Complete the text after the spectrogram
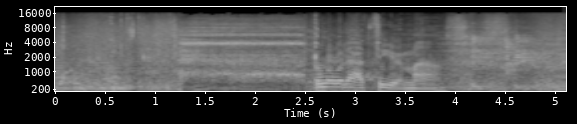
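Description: A middle-aged woman speaks with animation into a microphone, heard through a loudspeaker in an echoing hall.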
